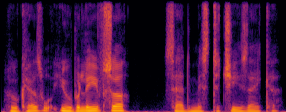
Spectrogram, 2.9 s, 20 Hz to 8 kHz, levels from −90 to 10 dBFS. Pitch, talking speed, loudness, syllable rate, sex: 115 Hz, 190 wpm, -16 LUFS, 5.8 syllables/s, male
